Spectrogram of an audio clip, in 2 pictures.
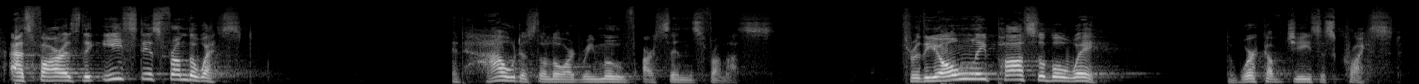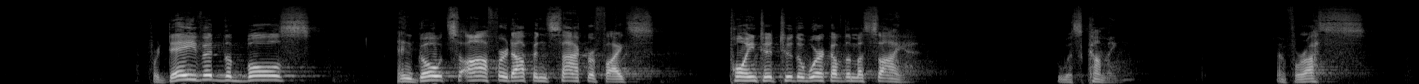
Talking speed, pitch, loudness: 110 wpm, 155 Hz, -21 LUFS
